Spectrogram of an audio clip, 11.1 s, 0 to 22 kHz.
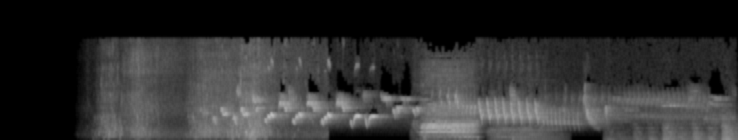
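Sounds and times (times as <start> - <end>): small birds chirping: 2.9 - 11.0
sheep bleating: 6.2 - 8.6.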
